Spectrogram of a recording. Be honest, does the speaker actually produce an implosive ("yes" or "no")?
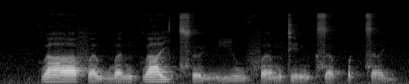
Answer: no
